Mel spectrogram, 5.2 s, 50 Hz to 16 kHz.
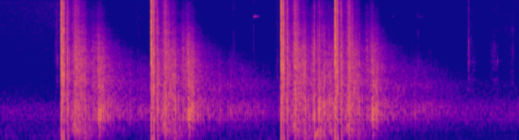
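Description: Glock 19X 9mm pistol with a GFLEX binary trigger, which fires on both the pull and the release, firing about five shots at uneven spacing, the later ones in two quick pairs, each shot trailing off in an echo.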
